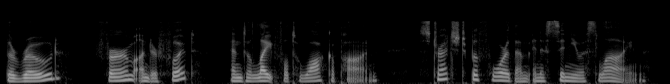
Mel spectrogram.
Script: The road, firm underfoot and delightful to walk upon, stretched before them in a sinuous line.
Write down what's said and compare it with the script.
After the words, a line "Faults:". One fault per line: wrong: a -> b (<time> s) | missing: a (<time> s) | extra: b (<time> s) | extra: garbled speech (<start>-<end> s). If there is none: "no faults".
The road, firm underfoot and delightful to walk upon, stretched before them in a sinuous line.
Faults:
no faults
